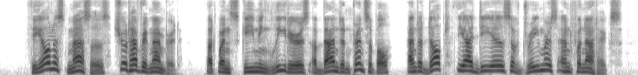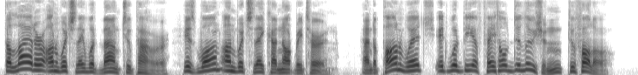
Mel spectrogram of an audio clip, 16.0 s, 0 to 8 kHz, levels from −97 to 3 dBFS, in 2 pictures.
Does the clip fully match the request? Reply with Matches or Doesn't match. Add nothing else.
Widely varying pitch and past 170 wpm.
Matches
